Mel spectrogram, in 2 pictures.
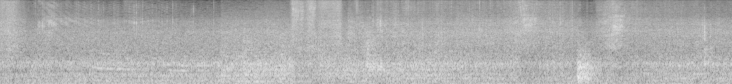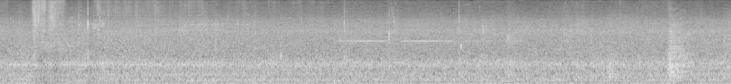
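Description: Steel skewers and a metal whisk clinking and scraping against a stainless steel tray of red pepper paste marinade, with a few sharp clinks spread through, over a steady rushing kitchen noise.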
